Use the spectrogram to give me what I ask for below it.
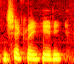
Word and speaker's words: Chicoutimi: Is anybody saying that right? Chiquita? Taquito? – I think it's Chicoutimi. – Chicoutimi. – Yeah.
